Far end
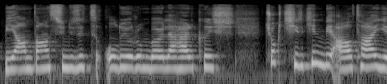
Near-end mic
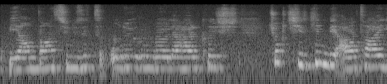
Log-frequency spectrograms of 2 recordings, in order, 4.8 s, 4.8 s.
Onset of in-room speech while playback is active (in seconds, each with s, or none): none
